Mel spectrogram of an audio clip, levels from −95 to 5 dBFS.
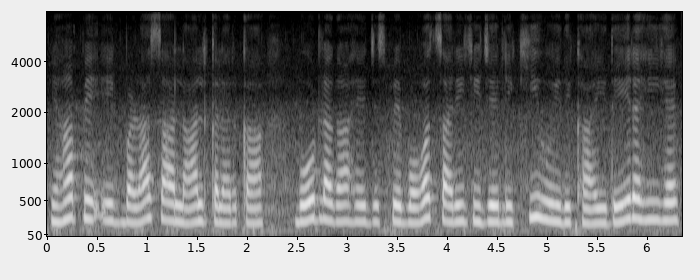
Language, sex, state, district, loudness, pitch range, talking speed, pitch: Hindi, male, Rajasthan, Jaipur, -14 LUFS, 215-240 Hz, 200 wpm, 220 Hz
